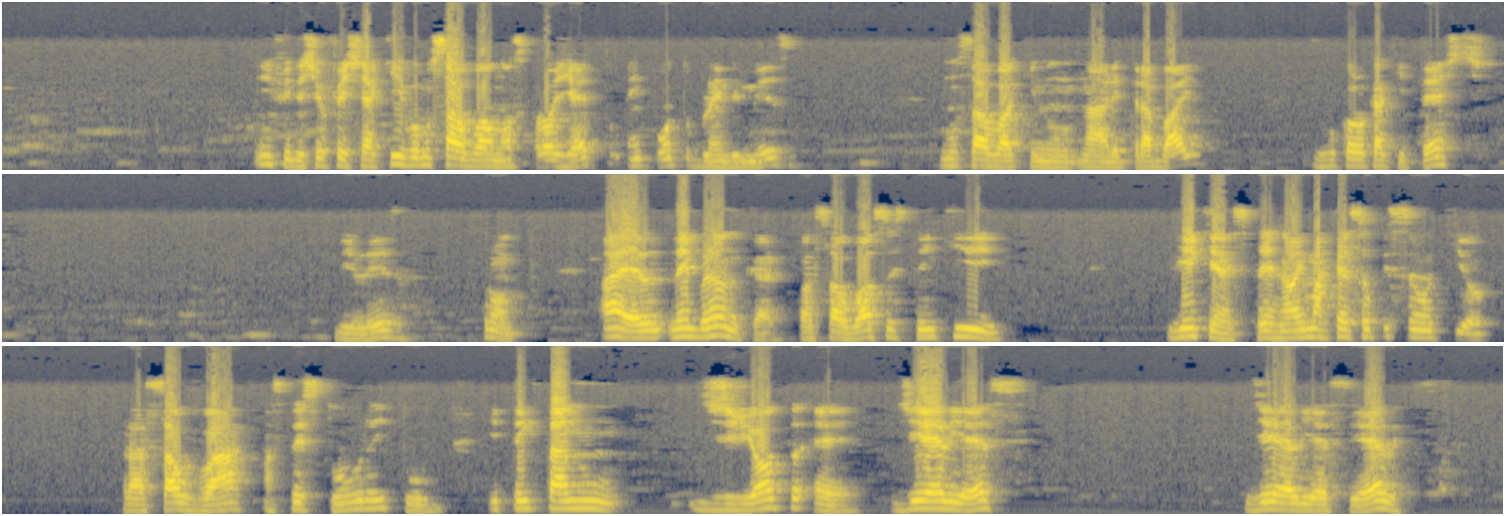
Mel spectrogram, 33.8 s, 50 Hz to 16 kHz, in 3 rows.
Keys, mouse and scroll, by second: 0.0 click, 1.5 click, 5.0 click, 6.0 click, 8.3 click, 9.3 click, 12.6 click, 13.9 click, 17.2 click.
